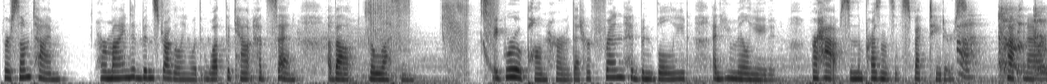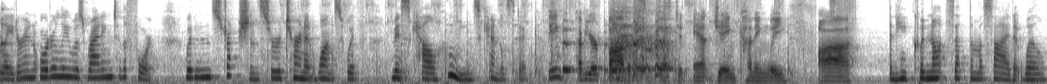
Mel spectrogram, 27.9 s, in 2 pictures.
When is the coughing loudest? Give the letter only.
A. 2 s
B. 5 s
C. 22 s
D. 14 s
C.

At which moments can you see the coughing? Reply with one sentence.
You can hear the coughing from 3.1 to 5.3 s, from 12.8 to 14.1 s and from 21.3 to 22.9 s.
